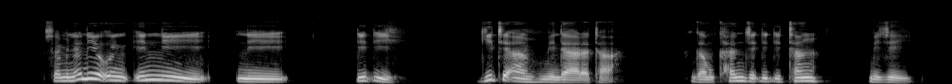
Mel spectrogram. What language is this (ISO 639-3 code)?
fuf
